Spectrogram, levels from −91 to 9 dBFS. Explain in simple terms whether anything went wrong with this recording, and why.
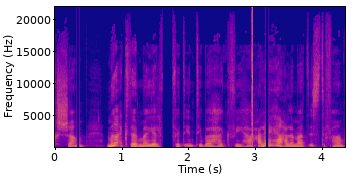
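Three blocks of digital silence cut the speech at 0.32 s, 1.6 s and 3.15 s, lasting 40, 160 and 50 ms. The audio drops abruptly to nothing and back. At 2.95 s, an uninitialised buffer plays leftover memory as a brief, loud crack.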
